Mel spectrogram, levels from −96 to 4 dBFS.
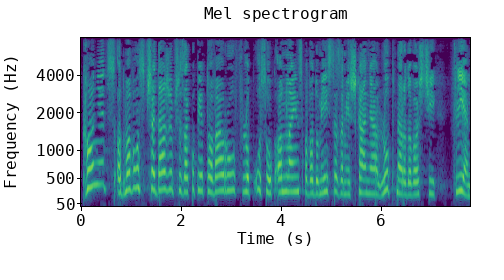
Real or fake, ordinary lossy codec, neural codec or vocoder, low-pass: real; none; none; none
